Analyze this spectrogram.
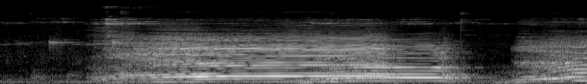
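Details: A cow's moo during unloading of cattle: a long bellow that swells, holds for about three seconds, then falls away, followed by the start of a second call.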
